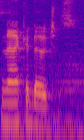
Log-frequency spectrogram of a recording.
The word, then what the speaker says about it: Nacogdoches: this way through nacogdoches yeah that's how that's pronounced nacogdoches in this town a character off on a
